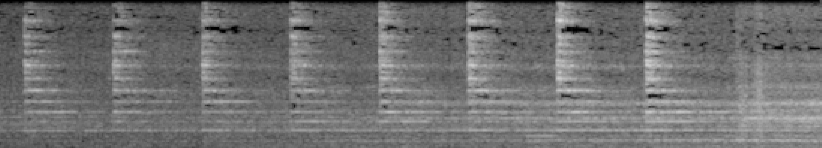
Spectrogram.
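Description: A train bell rings rapidly as the train approaches.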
